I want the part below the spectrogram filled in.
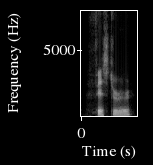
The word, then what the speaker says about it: Pfisterer: All right, on today's show, we've got Dominick Pfisterer.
